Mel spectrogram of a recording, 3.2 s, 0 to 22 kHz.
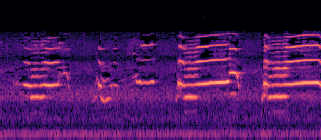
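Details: Bald eagle at the NCTC nest on June 27, 2021, the resident female delivering fish to the eaglets; five bursts of high, clear piping calls with ringing overtones, separated by short pauses over a steady low hum.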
